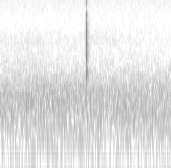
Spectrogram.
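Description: A short interface click sounds once.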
